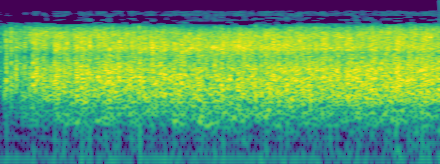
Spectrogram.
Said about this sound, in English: That applause you hear, ladies and gentlemen, tells you that our stars have just come out before the footlights and taken their places at the microphones.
